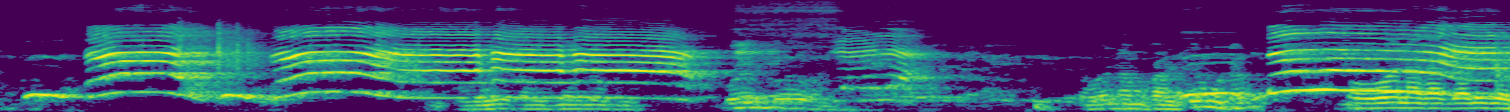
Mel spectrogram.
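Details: Baby girl crying during an injection: loud, high-pitched wailing cries with sobbing catches between them; infant pain cry.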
